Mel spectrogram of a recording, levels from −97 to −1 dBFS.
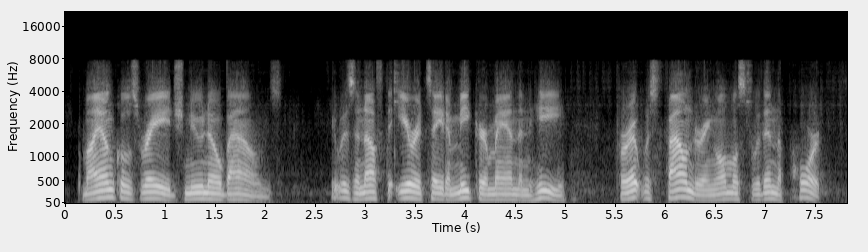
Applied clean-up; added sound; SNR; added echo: neural separator model SepFormer DNS4.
